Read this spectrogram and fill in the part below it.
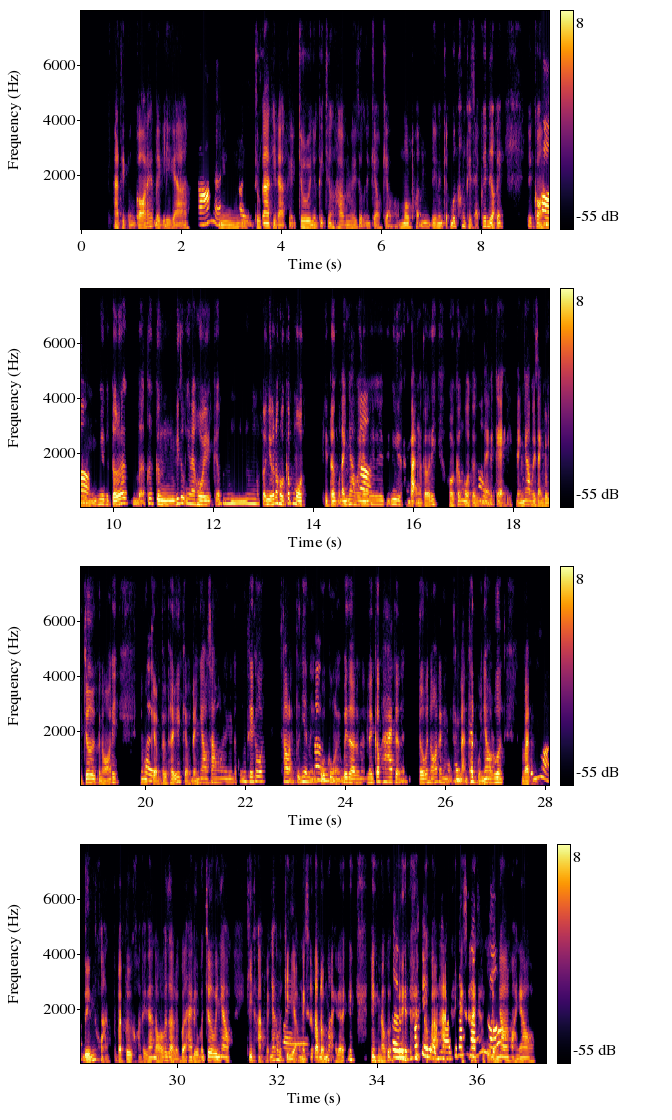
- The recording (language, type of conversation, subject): Vietnamese, unstructured, Bạn thường làm gì khi xảy ra mâu thuẫn với bạn bè?
- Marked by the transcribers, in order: other background noise; static; unintelligible speech; laugh; laughing while speaking: "thế"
